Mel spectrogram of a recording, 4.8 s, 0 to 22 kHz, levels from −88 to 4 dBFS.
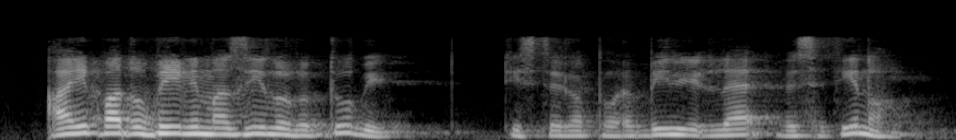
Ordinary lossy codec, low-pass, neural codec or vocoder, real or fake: MP3, 48 kbps; 7.2 kHz; codec, 16 kHz, 1 kbps, FunCodec, trained on LibriTTS, 50 frames a second; fake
